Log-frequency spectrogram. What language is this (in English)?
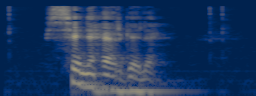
Turkish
